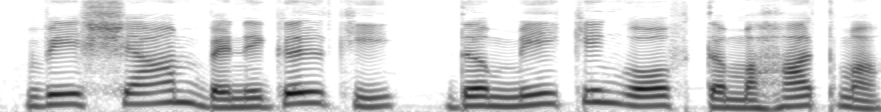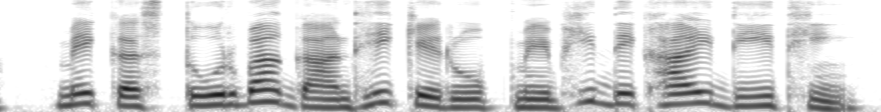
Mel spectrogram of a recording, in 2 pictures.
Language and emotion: Hindi, neutral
